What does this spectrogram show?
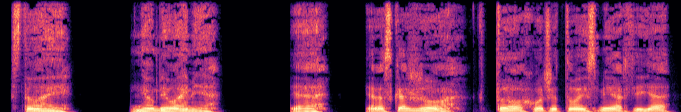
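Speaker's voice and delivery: высоко и отчаянно, умоляя о жизни; голос раненого, молящего не убивать; испуганная мольба. Acted. Раненый колдун молит о пощаде. (умоляющий испуганный голос)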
